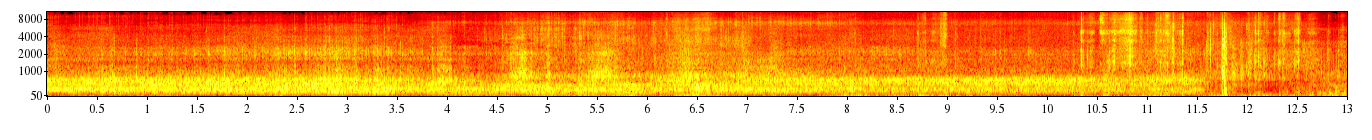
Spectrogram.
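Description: Skateboard wheels rolling over rough asphalt with a steady, loud rumble. Near the end the rumble cuts off with a sharp knock, followed by a few light scuffs as the board comes to a stop.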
